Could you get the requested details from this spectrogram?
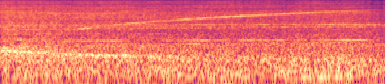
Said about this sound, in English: At the same time, the two other engines came to life,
